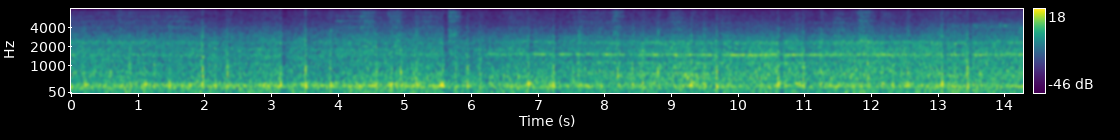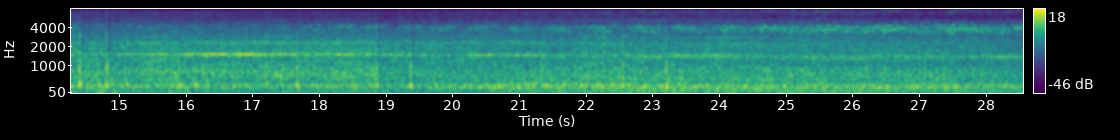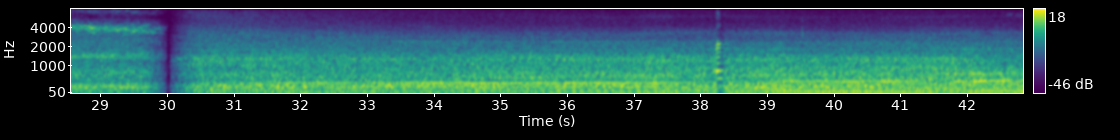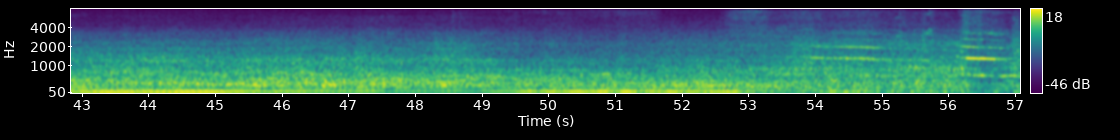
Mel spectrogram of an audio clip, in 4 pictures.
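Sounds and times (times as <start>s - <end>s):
train running past: 0.0s - 57.0s
thin squeals of train coaches: 3.9s - 12.4s, 13.0s - 30.0s, 35.4s - 38.0s, 42.5s - 43.0s, 52.6s - 57.0s.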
